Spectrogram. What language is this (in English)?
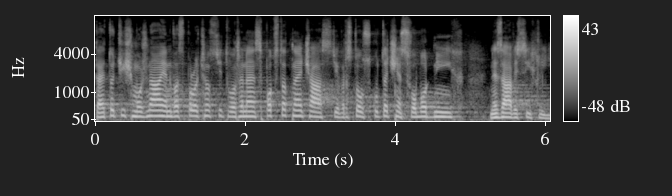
Czech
